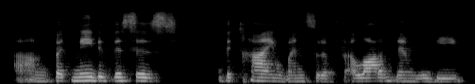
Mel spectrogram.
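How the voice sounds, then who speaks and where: A woman with a Russian accent speaks at a fairly slow pace. Her voice is very deep and low, with flat, monotone intonation. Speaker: panel chair, sociology professor. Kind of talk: moderating an academic panel discussion. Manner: halting, many fillers and self-corrections.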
